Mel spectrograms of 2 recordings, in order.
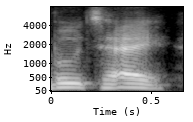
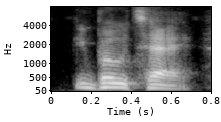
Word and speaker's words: Boutte: And that's Kayshon Boutte out of LSU, or Booty, however you want to pronounce it.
